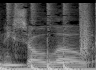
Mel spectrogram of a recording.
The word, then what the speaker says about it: Nisolo: He's the co-founder and CEO of Nisolo, a not-your-everyday, mostly shoe company that has baked into its mission a commitment to sustainability and ethically made products.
